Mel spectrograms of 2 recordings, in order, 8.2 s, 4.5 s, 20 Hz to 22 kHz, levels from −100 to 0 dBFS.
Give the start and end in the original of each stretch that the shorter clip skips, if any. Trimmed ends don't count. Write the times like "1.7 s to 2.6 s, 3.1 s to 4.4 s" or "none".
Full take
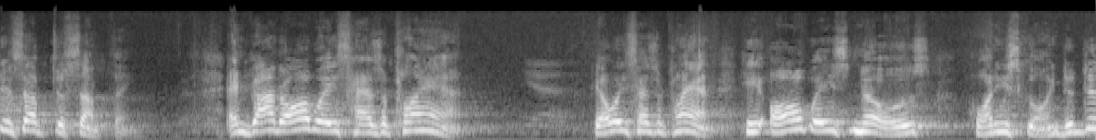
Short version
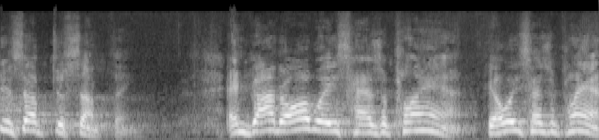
3.6 s to 4.4 s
